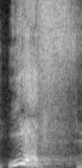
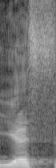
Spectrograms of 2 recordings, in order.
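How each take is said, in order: First: It is said forcefully, with energy. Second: It is said plainly, without force.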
